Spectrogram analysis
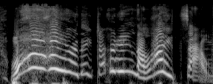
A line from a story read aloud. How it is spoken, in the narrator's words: yell out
